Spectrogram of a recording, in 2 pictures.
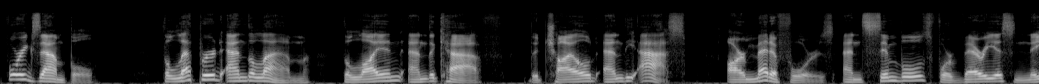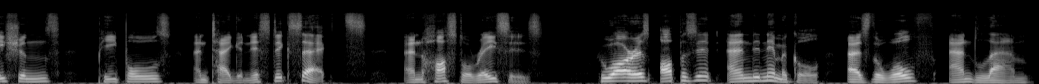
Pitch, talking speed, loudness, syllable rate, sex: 125 Hz, 120 wpm, -21 LUFS, 3.8 syllables/s, male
